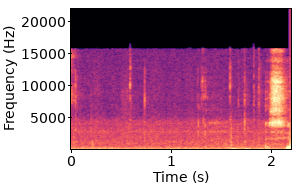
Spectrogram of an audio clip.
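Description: Faint, scattered clicks of a computer keyboard and mouse, a few taps over two seconds, with a short low sound near the end.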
